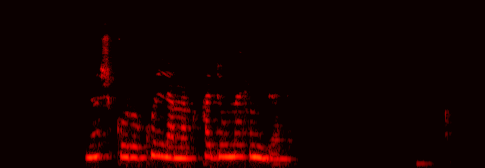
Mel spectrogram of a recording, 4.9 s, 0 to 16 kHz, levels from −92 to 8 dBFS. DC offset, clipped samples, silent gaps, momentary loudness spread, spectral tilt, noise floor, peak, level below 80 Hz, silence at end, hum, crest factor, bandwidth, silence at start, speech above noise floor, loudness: under 0.1%; under 0.1%; 3.17-3.23 s, 3.45-3.54 s, 3.91-4.04 s; 10 LU; -3.5 dB/octave; under -90 dBFS; -42 dBFS; under -90 dBFS; 0.6 s; none; 14 dB; 6.6 kHz; 0.85 s; over 36 dB; -54 LUFS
